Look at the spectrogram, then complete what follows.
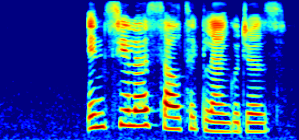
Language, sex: English, female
